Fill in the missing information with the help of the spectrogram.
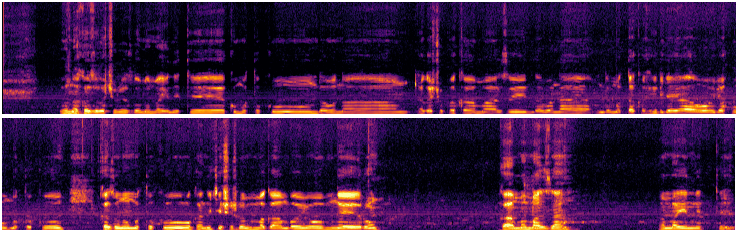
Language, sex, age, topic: Kinyarwanda, male, 18-24, finance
